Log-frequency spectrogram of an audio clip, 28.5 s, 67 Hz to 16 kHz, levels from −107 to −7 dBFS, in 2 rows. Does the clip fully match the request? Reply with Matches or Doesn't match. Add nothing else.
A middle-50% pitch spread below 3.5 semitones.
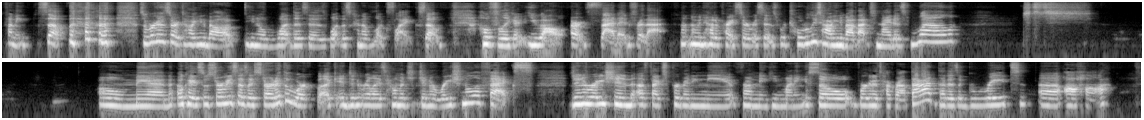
Matches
